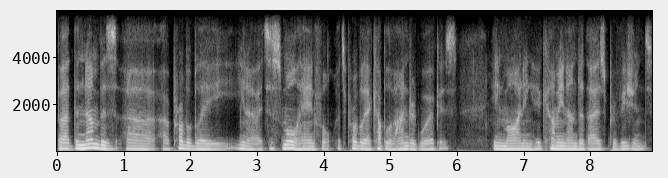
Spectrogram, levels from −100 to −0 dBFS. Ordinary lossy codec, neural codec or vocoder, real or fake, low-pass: Opus, 24 kbps; none; real; 5.4 kHz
